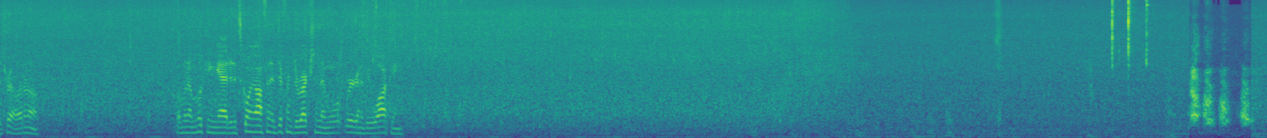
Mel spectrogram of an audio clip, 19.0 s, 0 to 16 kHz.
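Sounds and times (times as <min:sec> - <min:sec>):
speech: 0:00.0 - 0:00.8, 0:02.6 - 0:06.2
river flowing: 0:00.0 - 0:18.9
dog barking: 0:17.8 - 0:18.9.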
